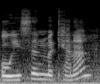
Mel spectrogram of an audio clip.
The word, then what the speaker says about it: Oisin McKenna: Evenings and Weekends by, I don't know how to say this author's name, but Oisin McKenna is how it's O-I-S-I-N, McKenna.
